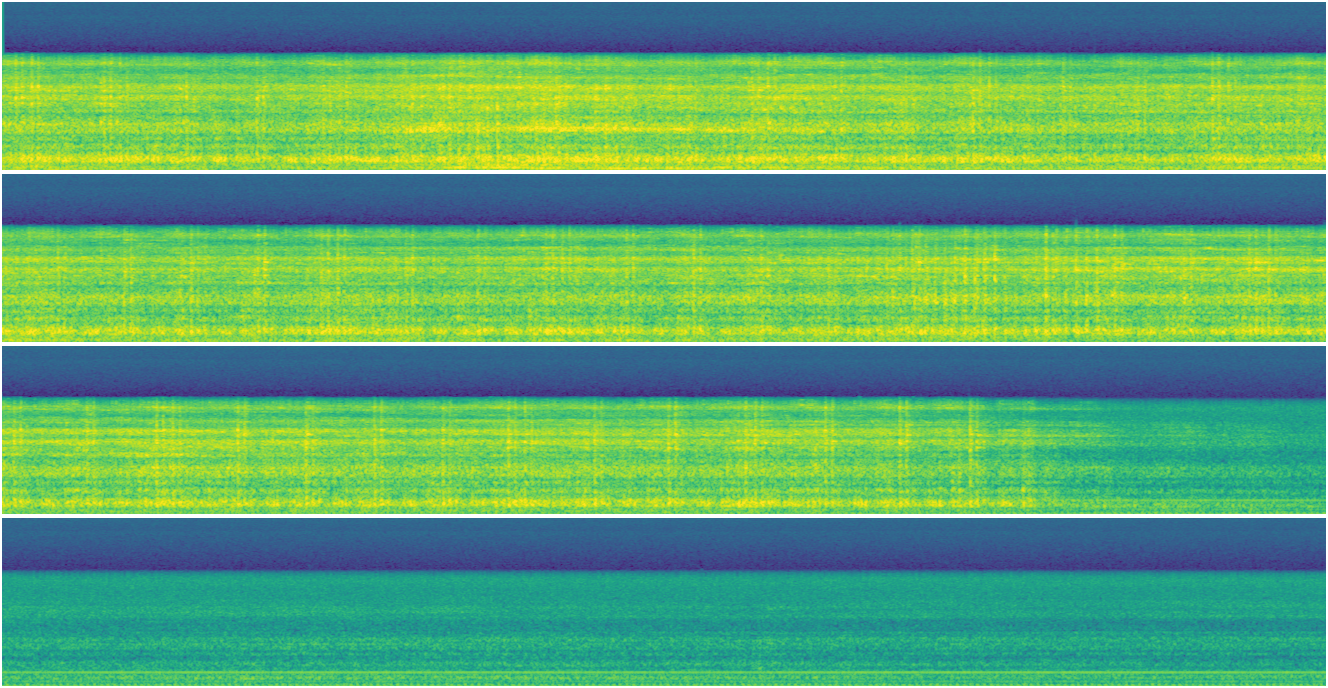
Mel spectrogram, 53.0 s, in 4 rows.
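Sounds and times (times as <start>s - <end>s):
freight train wheels on rails: 0.0s - 40.4s.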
